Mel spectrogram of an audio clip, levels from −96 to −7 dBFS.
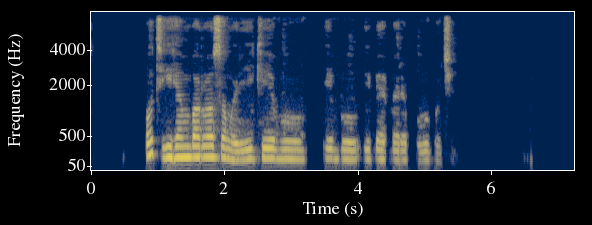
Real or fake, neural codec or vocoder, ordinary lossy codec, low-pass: fake; vocoder, 24 kHz, 100 mel bands, Vocos; none; 7.2 kHz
